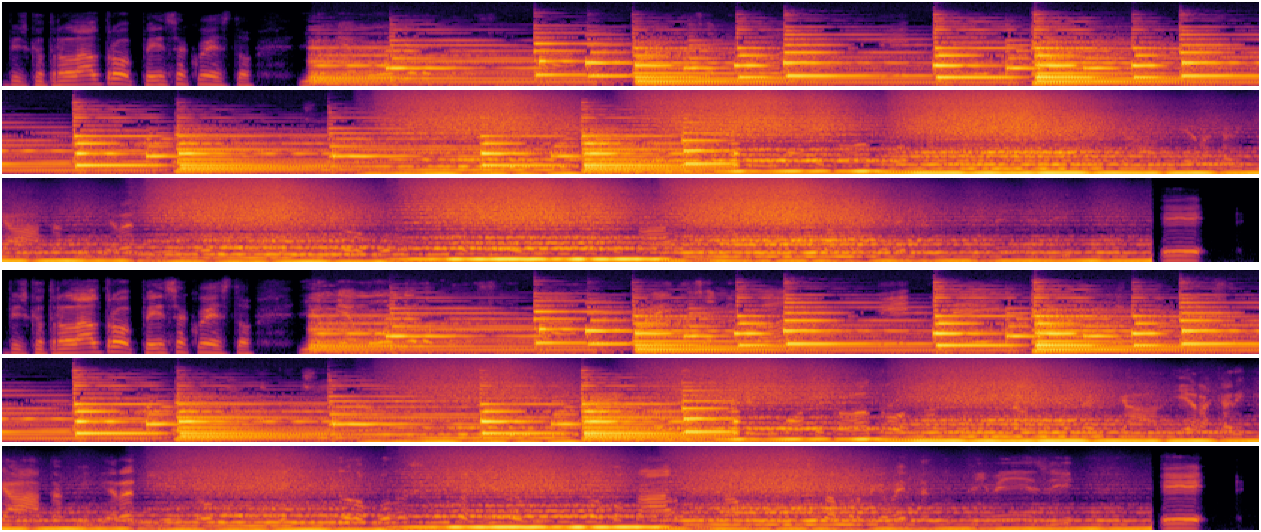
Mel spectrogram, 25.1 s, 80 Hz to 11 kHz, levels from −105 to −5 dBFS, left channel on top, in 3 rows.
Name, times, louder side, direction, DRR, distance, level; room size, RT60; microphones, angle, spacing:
voice 1, 0.0-3.9 4.2-5.4 5.8-8.3 8.7-11.2 11.6-24.8, right 3 dB, 75° right, 5.7 m, -41 dB
sound 1, 2.0-13.3, right 1 dB, 5° right, 1.2 m, -20 dB
sound 2, 10.8-24.4, left 1 dB, 30° left, 1.6 m, -23 dB
head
